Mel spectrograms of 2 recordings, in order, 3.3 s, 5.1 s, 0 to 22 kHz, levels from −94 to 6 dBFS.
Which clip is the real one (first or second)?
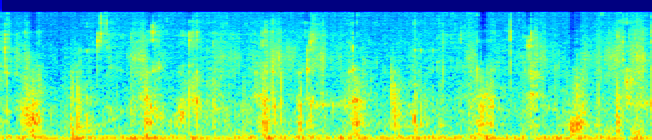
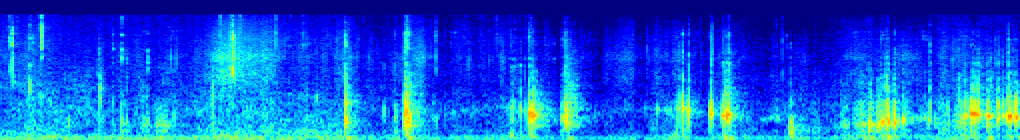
second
